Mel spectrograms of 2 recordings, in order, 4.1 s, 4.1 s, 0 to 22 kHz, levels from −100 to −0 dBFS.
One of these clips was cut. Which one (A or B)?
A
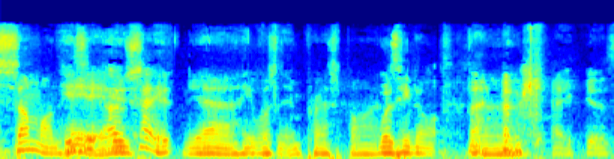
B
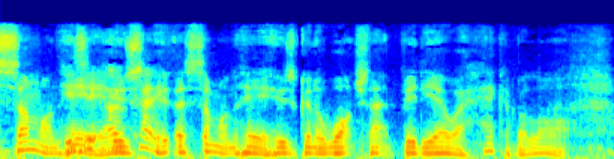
A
